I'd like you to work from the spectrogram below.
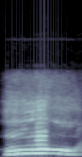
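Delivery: loud high yawning ooh; big yawn. Real, not acted. Tired instructor yawning late in the evening, high loud yawn. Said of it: "big yawn late in the evening".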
